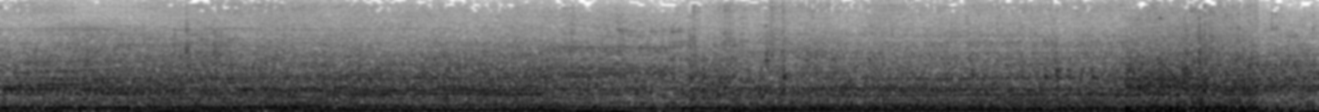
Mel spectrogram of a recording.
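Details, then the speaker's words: Jeep with freshly rebuilt and calibrated original Carter WO carburetor installed: slow, uneven low idle rumble that sags and nearly stalls around five seconds before recovering; idle set too low, otherwise running well. "Sounds like I might have to bring the idle up just a hair. Otherwise, it is running pretty good."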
